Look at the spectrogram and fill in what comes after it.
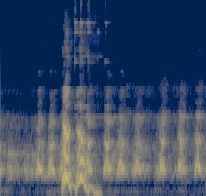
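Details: Bhote Kukur, the Himalayan sheepdog of Nepal, gives a single heavy double bark midway, set against a steady train of softer, evenly spaced yelps.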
